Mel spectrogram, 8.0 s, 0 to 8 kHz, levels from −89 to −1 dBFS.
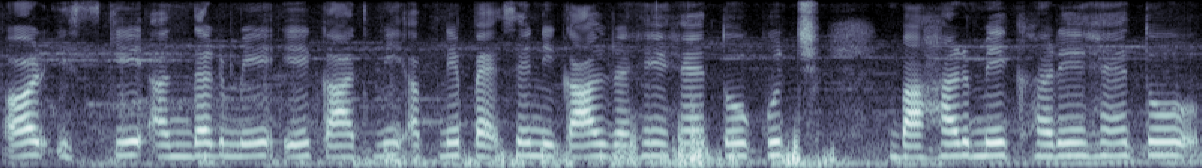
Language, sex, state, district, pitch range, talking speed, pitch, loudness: Hindi, female, Bihar, Katihar, 210-230 Hz, 135 wpm, 225 Hz, -17 LUFS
